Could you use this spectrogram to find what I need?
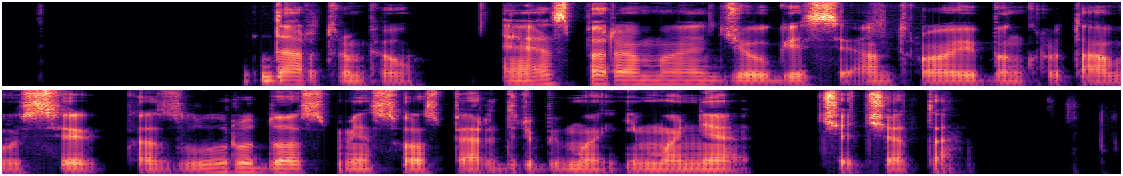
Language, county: Lithuanian, Vilnius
